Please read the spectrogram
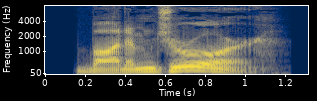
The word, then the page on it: bottom drawer: American English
